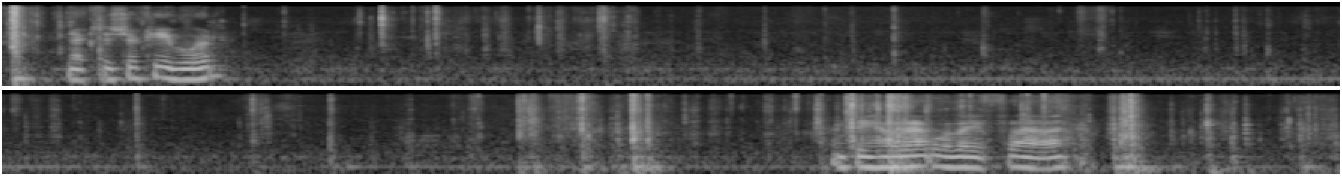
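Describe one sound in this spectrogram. Plastic parts click and tap as they are handled.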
